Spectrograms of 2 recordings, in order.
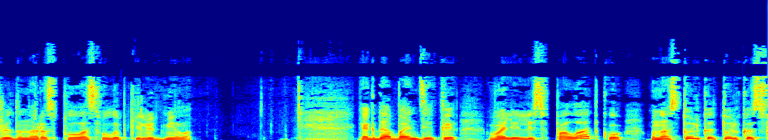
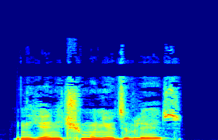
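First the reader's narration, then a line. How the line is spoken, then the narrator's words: Sighing. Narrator (Russian): вздохнула Ева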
